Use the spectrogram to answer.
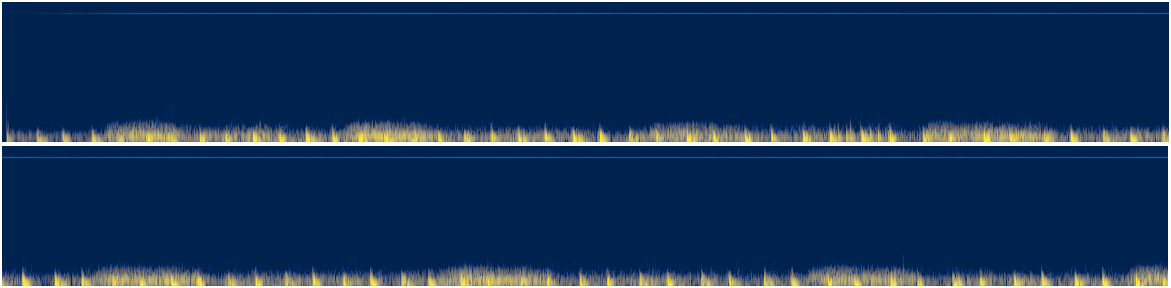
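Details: Adult female heartbeat picked up with an ultrasonic Doppler device: fast, steady pulsing whooshes.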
